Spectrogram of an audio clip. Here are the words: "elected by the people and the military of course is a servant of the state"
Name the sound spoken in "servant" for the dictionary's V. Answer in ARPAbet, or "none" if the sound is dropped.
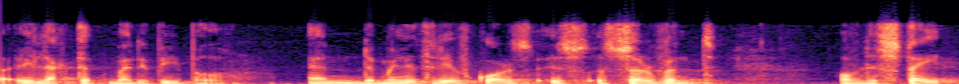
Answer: V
